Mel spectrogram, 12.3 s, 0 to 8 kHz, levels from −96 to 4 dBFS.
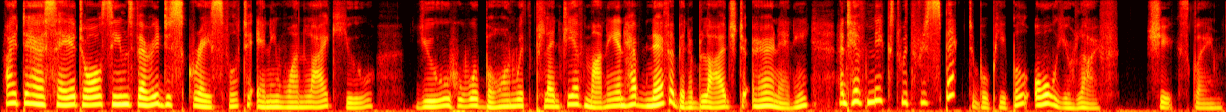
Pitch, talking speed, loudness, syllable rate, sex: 175 Hz, 190 wpm, -20 LUFS, 5.4 syllables/s, female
